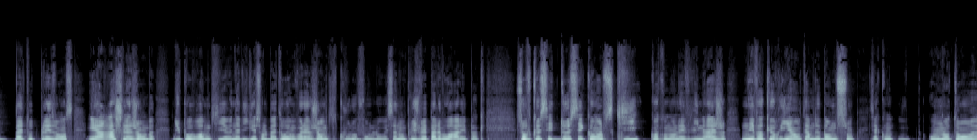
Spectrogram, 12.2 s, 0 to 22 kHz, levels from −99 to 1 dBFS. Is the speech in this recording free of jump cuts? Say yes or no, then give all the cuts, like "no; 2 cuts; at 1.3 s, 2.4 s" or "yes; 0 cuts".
yes; 0 cuts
